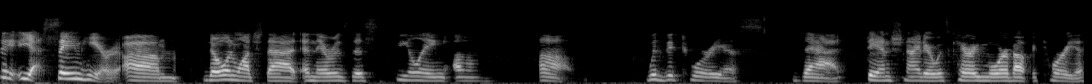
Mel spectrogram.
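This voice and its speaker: In an American accent, a woman speaks at a fairly slow pace with a fairly low pitch and ordinary pitch variation, in an unremarkable speaking voice. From Boston. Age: 20s. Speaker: podcast guest. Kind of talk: casual chat. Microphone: poor audio quality.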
